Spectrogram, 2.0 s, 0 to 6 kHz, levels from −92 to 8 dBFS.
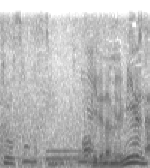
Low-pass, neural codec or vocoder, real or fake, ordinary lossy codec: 5.4 kHz; none; real; none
